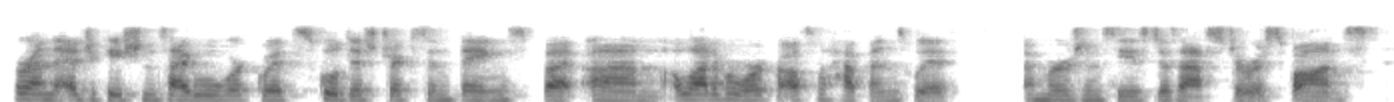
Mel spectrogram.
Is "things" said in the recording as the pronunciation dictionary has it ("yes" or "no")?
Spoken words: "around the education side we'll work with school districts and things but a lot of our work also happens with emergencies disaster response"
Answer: yes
